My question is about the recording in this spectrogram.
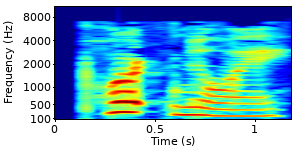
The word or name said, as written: Portnoy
